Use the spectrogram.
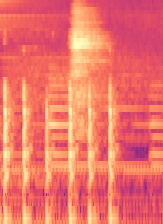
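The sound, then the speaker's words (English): A rapid series of about six firm knocks on a door, evenly spaced, followed by a short quiet stretch with faint background hum. “open the door! We can talk about this!”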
